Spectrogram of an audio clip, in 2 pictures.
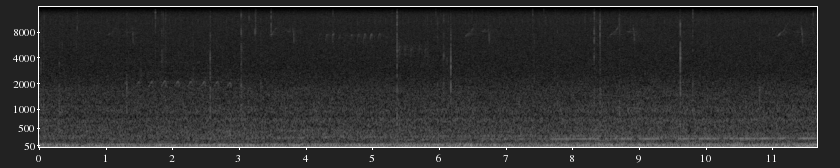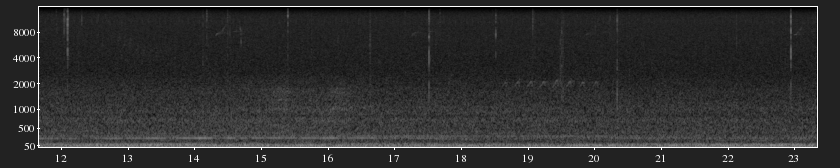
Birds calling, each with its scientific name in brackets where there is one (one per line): Tufted Titmouse (Baeolophus bicolor)
White-breasted Nuthatch (Sitta carolinensis)
Black-capped Chickadee (Poecile atricapillus)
